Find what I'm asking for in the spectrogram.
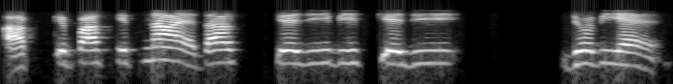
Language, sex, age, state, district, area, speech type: Urdu, female, 60+, Bihar, Supaul, rural, conversation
